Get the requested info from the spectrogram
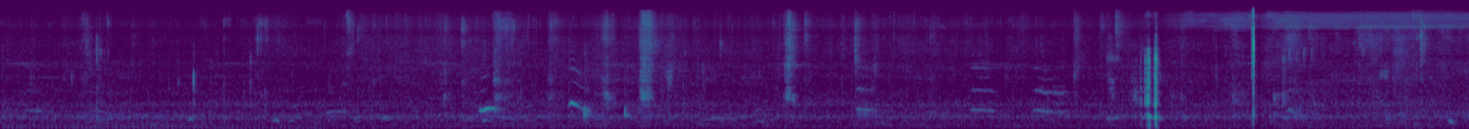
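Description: Faint sounds of long-tailed macaques: a few short, soft squeaks and chirps among scattered small clicks and rustles, with two sharper clicks late on. A high, steady hiss comes in about fifteen seconds in.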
